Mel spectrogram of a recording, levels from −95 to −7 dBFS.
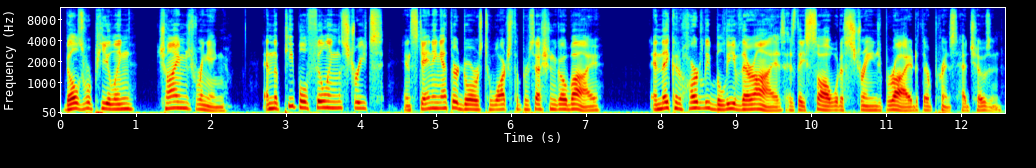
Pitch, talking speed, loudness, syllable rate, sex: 150 Hz, 190 wpm, -18 LUFS, 5.1 syllables/s, male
